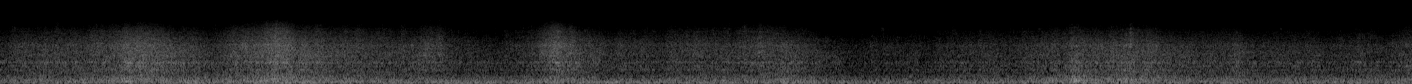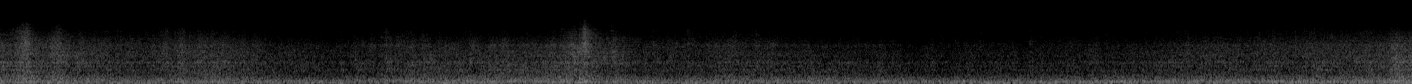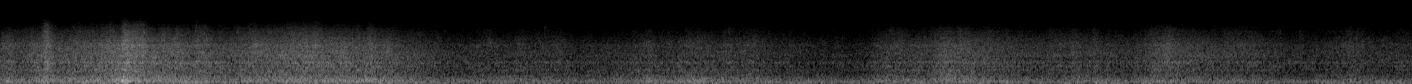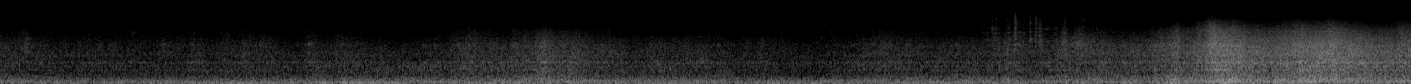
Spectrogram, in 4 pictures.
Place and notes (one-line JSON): {"title": "Berlin Bürknerstr., backyard window - night, wind in tarp", "date": "2015-02-16 01:05:00", "description": "night in the backyard, wind, sound of a rattling tarp\n(Sony PCM D50, Primo EM172)", "latitude": "52.49", "longitude": "13.42", "altitude": "45", "timezone": "Europe/Berlin"}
